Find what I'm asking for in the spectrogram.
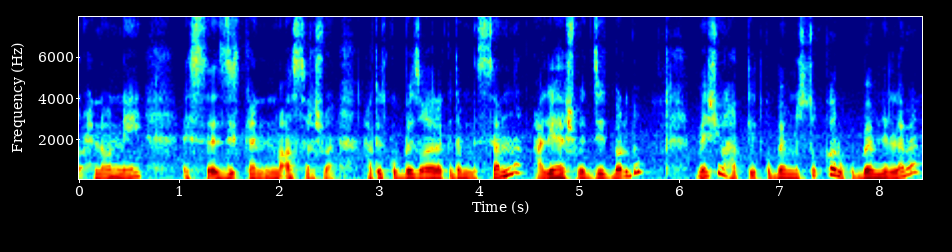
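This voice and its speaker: A woman's voice: fairly low pitch, vocal fry, warm tone, breathy edge. A woman with an Egyptian Arabic accent who talks through a home cooking tutorial in a chatty way, thinking aloud with many fillers and pious phrases, in her kitchen. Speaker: home cooking video host. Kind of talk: casual cooking tutorial narration.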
